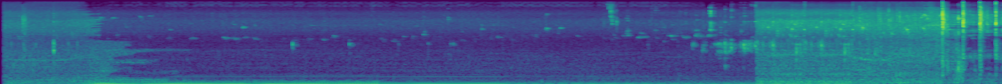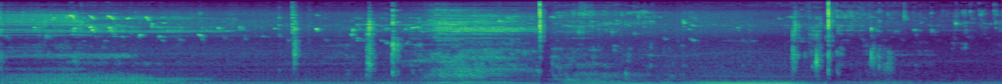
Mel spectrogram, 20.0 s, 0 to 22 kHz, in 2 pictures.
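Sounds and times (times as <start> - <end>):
low rumble: 0.0 - 20.0
wet squelching liquid: 15.3 - 20.0.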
